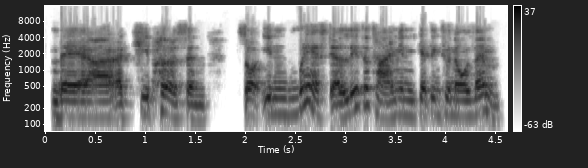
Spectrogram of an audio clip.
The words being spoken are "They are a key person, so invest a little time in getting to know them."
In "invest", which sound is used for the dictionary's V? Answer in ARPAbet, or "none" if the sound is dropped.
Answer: W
